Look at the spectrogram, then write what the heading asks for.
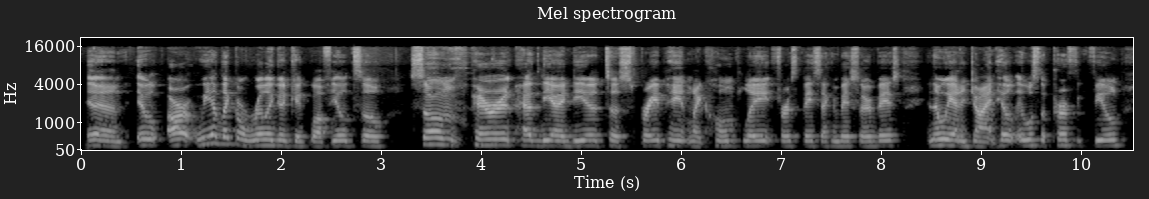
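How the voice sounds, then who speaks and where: A woman's voice: lowish voice, steady tone, normal speed, few pauses, fairly bright tone. A young woman co-hosting a podcast, telling a casual story in a rambling, repetitive way. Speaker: podcast co-host.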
